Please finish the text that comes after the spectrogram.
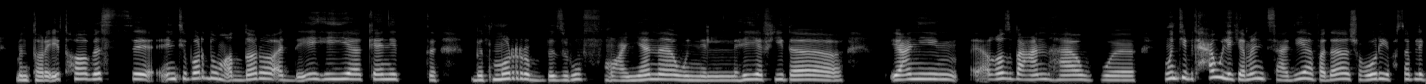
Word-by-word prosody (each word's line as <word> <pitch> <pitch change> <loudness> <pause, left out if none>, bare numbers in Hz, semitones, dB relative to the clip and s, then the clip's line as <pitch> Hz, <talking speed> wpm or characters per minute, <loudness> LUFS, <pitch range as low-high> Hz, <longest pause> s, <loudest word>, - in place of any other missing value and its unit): من 200 -1 +1
طريقتها، 200 +6 0
بس 250 +1 -2 0.3
أنتِ 260 +2 -1
برضه 275 +2 +1
مقدّرة 235 +4 +1
قد 195 -4 -5
إيه 240 +9 0
هي 245 -1 +3
كانت 240 -1 0 0.7
بتمُر 235 +6 +2
بظروف 200 +3 -3
معيّنة 205 +5 +1
وإن 200 -2 +1
اللي 190 0 -2
هي 230 +1 +3
فيه 230 +1 -5
ده 215 0 -1 1.0
يعني 235 0 +2 0.3
غصب 250 +1 0
عنها 220 -1 0
و 215 -2 -2 0.7
وأنتِ 275 +3 +2
بتحاولي 300 0 +2
كمان 245 +4 +1
تساعديها، 230 +5 -2
فده 220 +3 +1
شعور 230 0 +1
يُحسَب 240 0 -3
لِك 235 -1 -1
235 Hz, 125 wpm, -22 LUFS, 205-250 Hz, 1.0 s, هي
